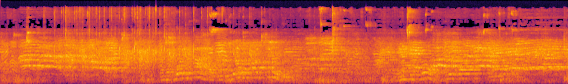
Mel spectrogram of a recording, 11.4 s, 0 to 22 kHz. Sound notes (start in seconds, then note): 1.9 cheering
